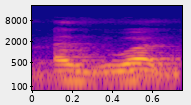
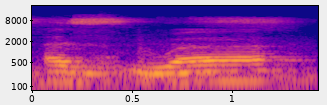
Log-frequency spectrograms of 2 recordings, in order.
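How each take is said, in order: First: The z sound is said without a hiss. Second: The z sound is said with a strong hiss. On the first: The speaker calls it wrong. "jangan sampai seperti za ya" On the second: The speaker calls it right. "tapi betul-betul berdesis dia"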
